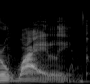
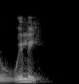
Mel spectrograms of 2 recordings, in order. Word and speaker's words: Wily: And when it's all done, you attack Dr. Wily. Or, how I used to call him when I was a kid, Dr. Willy.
